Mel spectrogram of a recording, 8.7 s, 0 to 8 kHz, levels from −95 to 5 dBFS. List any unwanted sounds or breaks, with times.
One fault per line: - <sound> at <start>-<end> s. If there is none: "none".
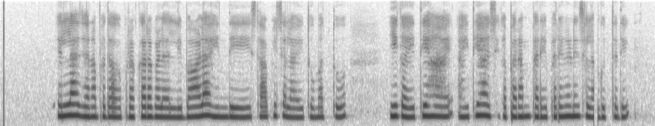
- dropout at 7.9-8.0 s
